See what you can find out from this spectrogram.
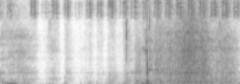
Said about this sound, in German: Ähm, so, als kurzer Einwurf, ich entschuldige mich für den Lärm im Hintergrund. Die Katze nimmt irgendwie den Bürostuhl auseinander.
